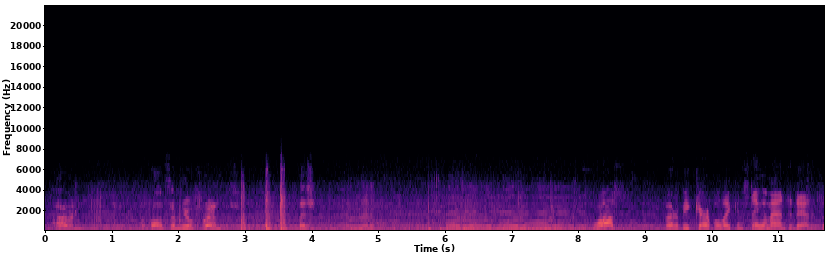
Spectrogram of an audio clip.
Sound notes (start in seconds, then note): 5.4 angry buzzing; 5.6 tapping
